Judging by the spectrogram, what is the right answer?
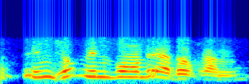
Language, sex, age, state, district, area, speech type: Santali, male, 60+, Odisha, Mayurbhanj, rural, conversation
